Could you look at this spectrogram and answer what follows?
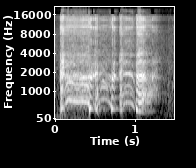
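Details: Adult sick with a cold, just after strep, lying down: a quick run of three or four voiced coughs in a quiet room.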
